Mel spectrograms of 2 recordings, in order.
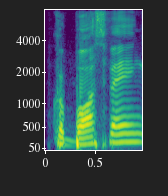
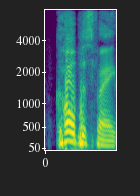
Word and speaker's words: Cobus Fang: Your adventures of Boss Fang. Am I saying it correctly? Cobus Fang.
